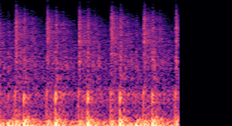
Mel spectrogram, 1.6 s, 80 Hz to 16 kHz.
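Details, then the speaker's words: Idling engine with a steady low knock four or five times a second plus a light tick, heard near the tensioner area under a thick cover; source unclear, owner suspected the tensioner: abnormal engine knocking. "There seems to be a strange noise coming from it, but even when I point the TD2 at it, I can't really tell what it is,"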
